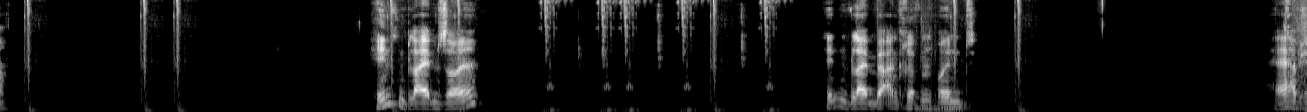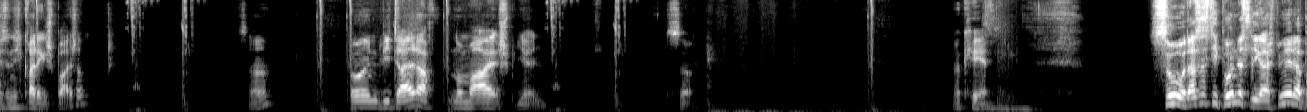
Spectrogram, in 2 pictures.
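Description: Short soft clicks sound now and then as menu options change.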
